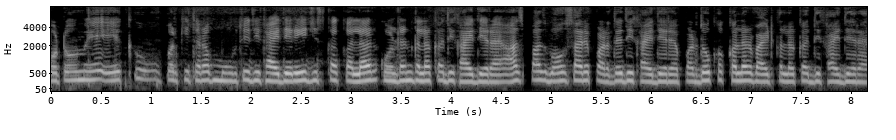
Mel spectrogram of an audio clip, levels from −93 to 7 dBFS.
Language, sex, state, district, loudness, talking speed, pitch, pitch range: Hindi, female, Jharkhand, Jamtara, -27 LUFS, 280 wpm, 255 Hz, 240-270 Hz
